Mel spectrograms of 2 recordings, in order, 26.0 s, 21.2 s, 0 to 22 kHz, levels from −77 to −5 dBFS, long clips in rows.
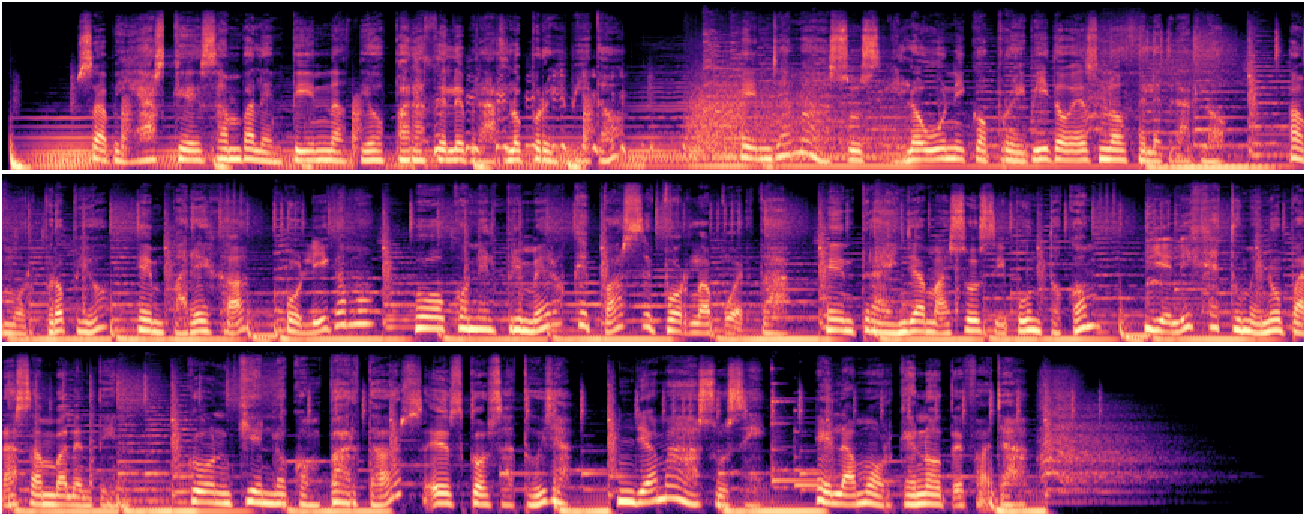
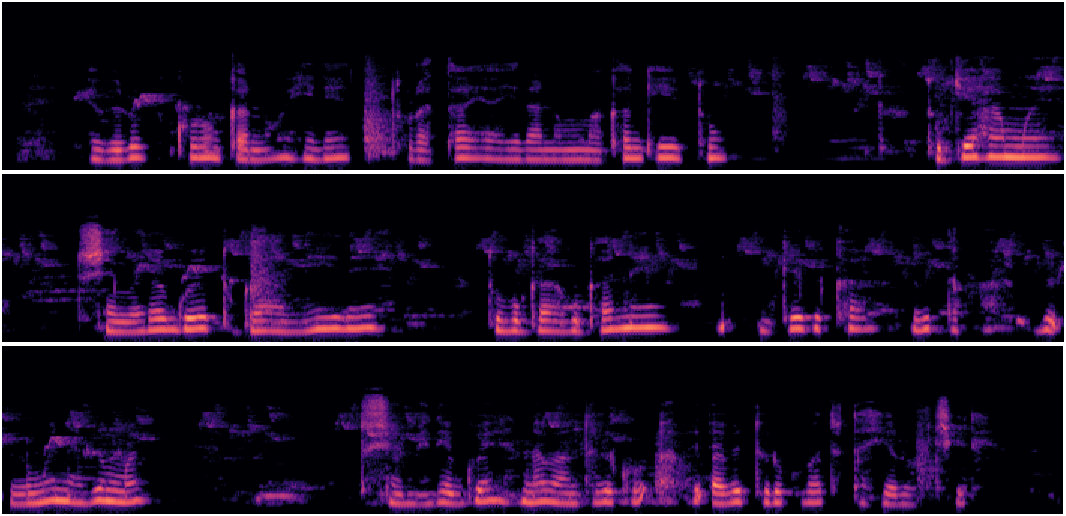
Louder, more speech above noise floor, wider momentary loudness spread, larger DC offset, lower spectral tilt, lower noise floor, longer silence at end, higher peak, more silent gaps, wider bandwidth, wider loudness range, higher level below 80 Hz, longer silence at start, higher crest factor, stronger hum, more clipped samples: first, -14 LUFS vs -35 LUFS; first, 54 dB vs 25 dB; second, 6 LU vs 20 LU; neither; about the same, -5 dB/octave vs -5 dB/octave; first, -66 dBFS vs -59 dBFS; first, 1.1 s vs 0.5 s; first, 0 dBFS vs -14 dBFS; neither; first, 18 kHz vs 7.8 kHz; second, 2 LU vs 6 LU; first, -22 dBFS vs -80 dBFS; second, 0.05 s vs 0.2 s; second, 12 dB vs 20 dB; neither; neither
